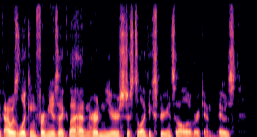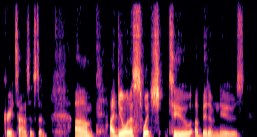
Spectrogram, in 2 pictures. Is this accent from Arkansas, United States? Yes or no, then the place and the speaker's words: no; Columbia, Missouri, United States; moved away; my hometown of Columbia, Missouri, if I still lived there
